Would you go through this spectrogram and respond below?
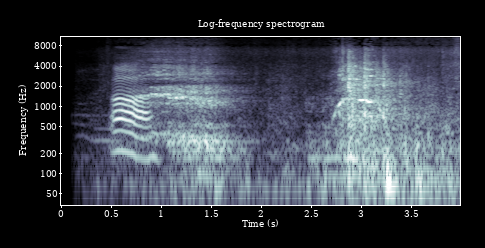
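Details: Friesian horses, the youngest of five playing together in an arena, give a loud descending whinny with wavering harmonics, followed by a second rising call after a quieter stretch.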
